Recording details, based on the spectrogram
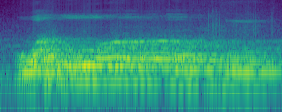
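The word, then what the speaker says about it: والله: dengan huruf hidup alifahuimb wallahu berkalikali saya ingatkan W dipatah dibaca WA maka bacanya dengan Wa jangan wo baca wallahu Bim dengan wallahu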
